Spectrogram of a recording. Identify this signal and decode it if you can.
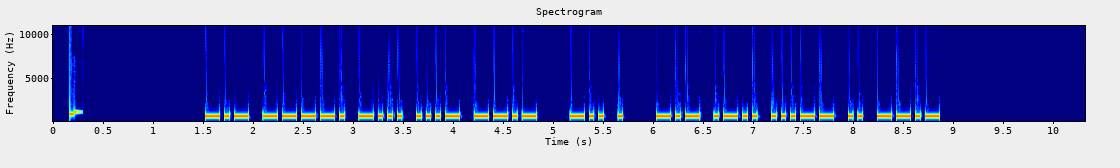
Morse code, heard as a keyed tone, about 25 wpm, 700 Hz. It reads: K9BVQ DE KL3IQ
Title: USA Callsign DE Callsign - 5 Characters - 25wpm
